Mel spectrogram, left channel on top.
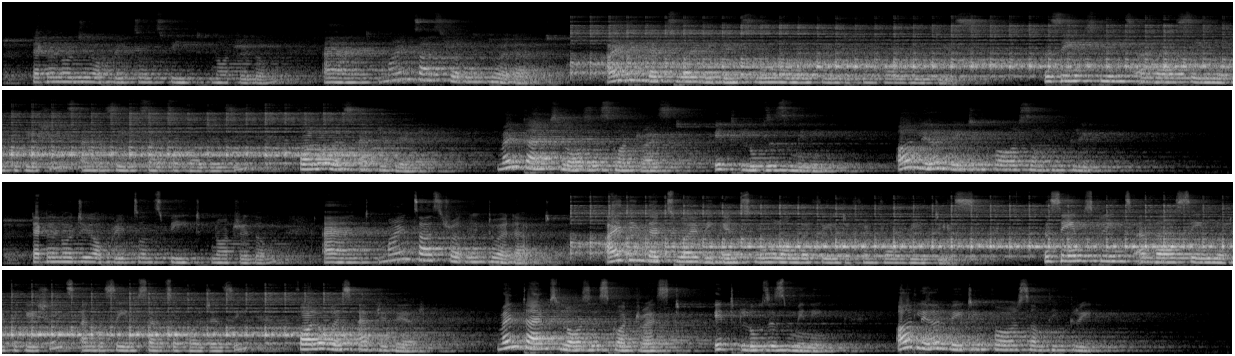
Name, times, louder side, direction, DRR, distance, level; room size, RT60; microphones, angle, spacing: voice 1, 0.3-2.8 3.2-5.3 6.0-9.5 10.4-15.0 15.3-16.5 17.3-18.9 19.4-20.6 21.3-23.2, right 2 dB, 60° right, 3 dB, 0.7 m, -24 dB
Tap, 5.7-16.1, right 3 dB, 15° right, 1.0 m, -25 dB
13.0 x 8.9 x 2.6 m, 2.7 s
head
